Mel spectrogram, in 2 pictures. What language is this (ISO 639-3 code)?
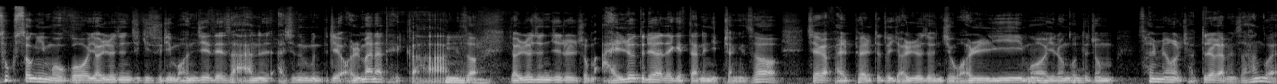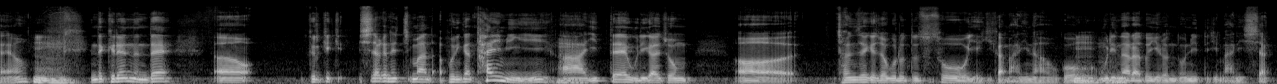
kor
